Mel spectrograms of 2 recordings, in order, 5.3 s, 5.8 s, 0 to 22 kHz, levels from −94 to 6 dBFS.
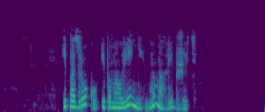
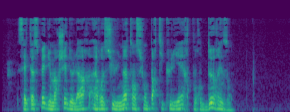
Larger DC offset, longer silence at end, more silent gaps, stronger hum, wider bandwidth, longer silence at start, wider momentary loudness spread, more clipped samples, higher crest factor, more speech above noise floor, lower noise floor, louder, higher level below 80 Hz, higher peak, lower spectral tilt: neither; first, 1.45 s vs 1.15 s; neither; neither; second, 7.4 kHz vs 11.5 kHz; first, 1.25 s vs 0.35 s; first, 11 LU vs 8 LU; neither; about the same, 18 dB vs 18 dB; first, over 58 dB vs 47 dB; first, under -90 dBFS vs -69 dBFS; second, -32 LUFS vs -23 LUFS; second, -64 dBFS vs -50 dBFS; second, -16 dBFS vs -4 dBFS; first, -7.5 dB/octave vs -5 dB/octave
